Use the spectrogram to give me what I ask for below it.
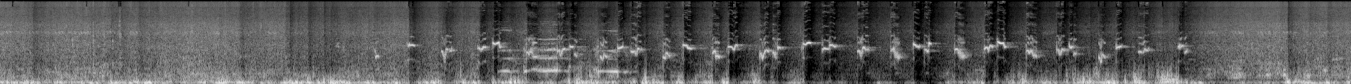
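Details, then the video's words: Sooty-headed bulbul in full, long-running song meant to stir other bulbuls to sing; a fast burst of varied chirps and slurred notes fills the middle section over steady background hiss. "SUARA trucukan gacor JITU NGALAS ROPEL PANJANG buat PANCINGAN agar burung trucuk gacor EMOSI"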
